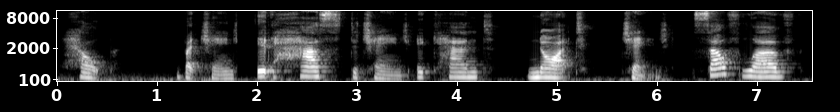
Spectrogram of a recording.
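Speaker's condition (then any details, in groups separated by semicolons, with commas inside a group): No condition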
